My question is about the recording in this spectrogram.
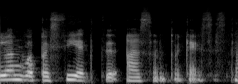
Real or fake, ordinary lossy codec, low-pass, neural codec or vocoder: fake; Opus, 32 kbps; 14.4 kHz; codec, 44.1 kHz, 2.6 kbps, SNAC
